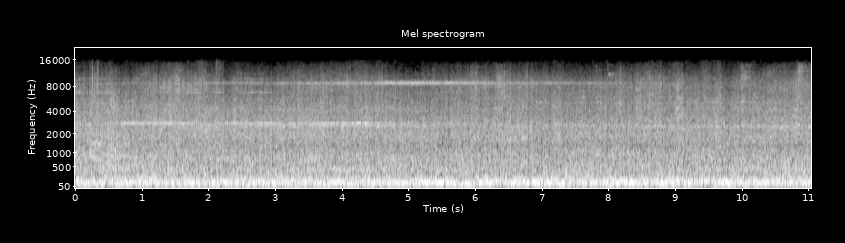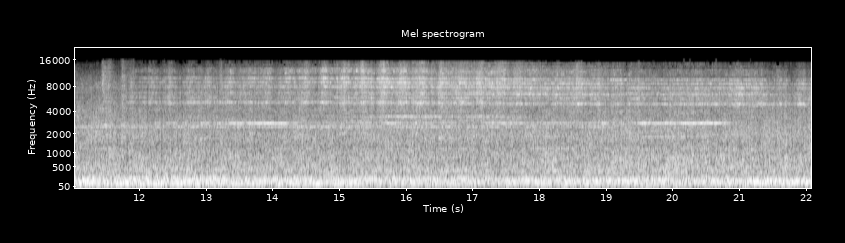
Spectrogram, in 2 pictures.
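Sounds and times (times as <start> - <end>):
high-pitched wheel squeals: 0.0 - 6.2, 10.7 - 22.0
steel wheels rumbling on rail: 0.0 - 22.0.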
